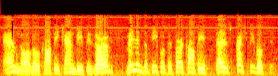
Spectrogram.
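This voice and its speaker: Vintage radio commercial man: high, measured, emphatic sales read, dull old broadcast sound. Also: expressive, breathy edge. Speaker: commercial announcer. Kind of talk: 1930s radio advertisement, scripted. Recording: muffled 1930s radio recording.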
